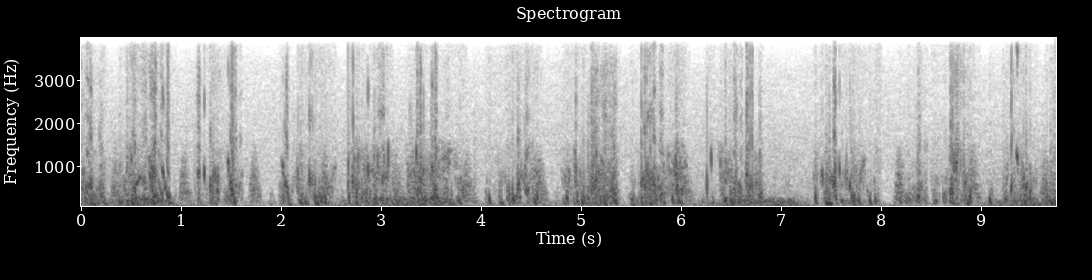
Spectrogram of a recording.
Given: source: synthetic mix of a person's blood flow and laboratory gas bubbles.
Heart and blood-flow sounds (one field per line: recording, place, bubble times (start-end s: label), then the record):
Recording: Doppler ultrasound of blood flow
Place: subclavian vein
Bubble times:
0.00-0.29 s: bubbles
0.39-0.97 s: bubbles
1.17-1.65 s: bubbles
1.98-2.57 s: bubbles
2.69-3.14 s: bubbles
3.26-3.88 s: bubbles
4.05-4.62 s: bubbles
4.81-5.42 s: bubbles
5.50-6.11 s: bubbles
6.25-6.85 s: bubbles
7.32-8.03 s: bubbles
8.19-9.02 s: bubbles
9.09-9.17 s: bubbles
9.23-9.59 s: bubbles
9.65-9.76 s: bubbles
From the record:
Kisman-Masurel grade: 343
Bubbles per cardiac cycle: rolling drumbeat, 9 or more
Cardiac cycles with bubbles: 100%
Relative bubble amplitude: loud (0.450 to 0.775)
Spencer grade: 3 (all of the cardiac periods contain showers or single bubble signals, but not dominating or overriding the cardiac motion signals)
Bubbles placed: anywhere in the cardiac cycle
